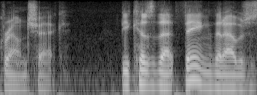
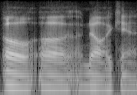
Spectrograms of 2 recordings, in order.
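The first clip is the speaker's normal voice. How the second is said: put-on quiet voice, quieter; 2 semitones lower, 4 dB quieter than usual. Retelling a coworker's answer about working the event: imitating someone going quiet. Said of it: "he got really quiet all of a sudden".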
